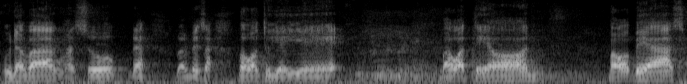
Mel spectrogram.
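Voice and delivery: tender welcome. Retold or imitated. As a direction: invite him in gently, teasing his lisp slowly. Wife welcoming husband softly.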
